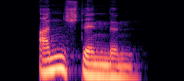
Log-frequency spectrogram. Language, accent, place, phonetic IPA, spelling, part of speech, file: German, Germany, Berlin, [ˈanʃtɛndn̩], Anständen, noun, De-Anständen.ogg
- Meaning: dative plural of Anstand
